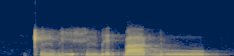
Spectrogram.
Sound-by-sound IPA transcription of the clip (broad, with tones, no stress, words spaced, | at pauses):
kʼĩ˦ɡ͡biː˨hĩ˦ɡ͡be˦ ɾɪ˨k͡paː˦ɡ͡buː˨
